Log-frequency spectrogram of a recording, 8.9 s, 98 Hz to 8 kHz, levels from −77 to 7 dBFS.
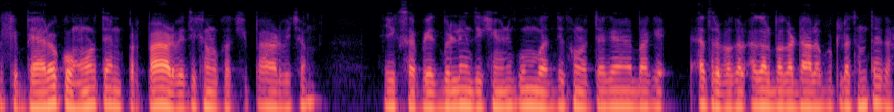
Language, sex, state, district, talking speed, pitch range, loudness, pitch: Garhwali, male, Uttarakhand, Tehri Garhwal, 200 wpm, 110-120 Hz, -19 LUFS, 115 Hz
